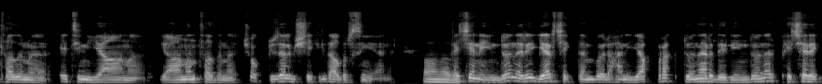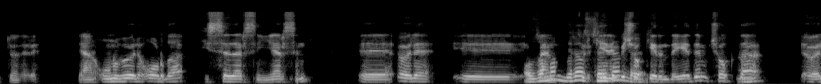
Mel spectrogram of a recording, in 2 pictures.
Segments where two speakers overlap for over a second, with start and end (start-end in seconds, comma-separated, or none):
13.4-14.7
